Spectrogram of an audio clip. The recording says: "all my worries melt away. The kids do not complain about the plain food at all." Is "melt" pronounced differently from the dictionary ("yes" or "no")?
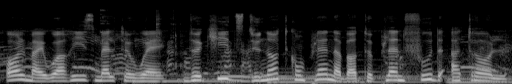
no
